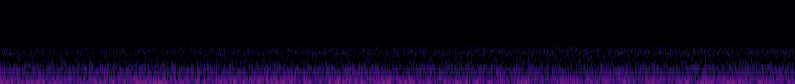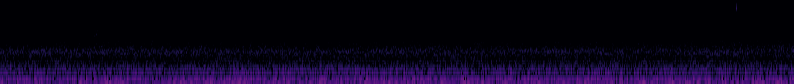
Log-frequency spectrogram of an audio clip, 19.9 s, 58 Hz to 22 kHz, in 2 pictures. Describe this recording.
3 minute recording of my back garden recorded on a Yamaha Pocketrak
